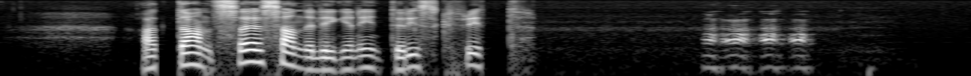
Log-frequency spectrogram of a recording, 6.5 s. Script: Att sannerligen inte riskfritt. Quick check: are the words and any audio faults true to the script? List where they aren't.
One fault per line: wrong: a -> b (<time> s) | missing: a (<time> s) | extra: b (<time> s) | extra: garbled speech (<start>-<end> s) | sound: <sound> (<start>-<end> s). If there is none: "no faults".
extra: dansa är (1.2 s)
sound: laugh (4.7-5.4 s)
